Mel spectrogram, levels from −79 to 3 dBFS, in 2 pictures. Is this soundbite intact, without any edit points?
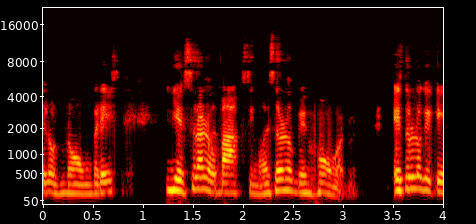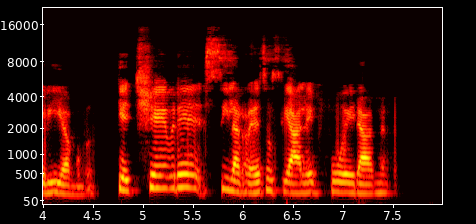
no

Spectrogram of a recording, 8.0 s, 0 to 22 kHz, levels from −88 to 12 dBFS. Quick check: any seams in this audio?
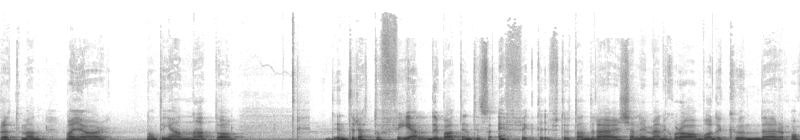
yes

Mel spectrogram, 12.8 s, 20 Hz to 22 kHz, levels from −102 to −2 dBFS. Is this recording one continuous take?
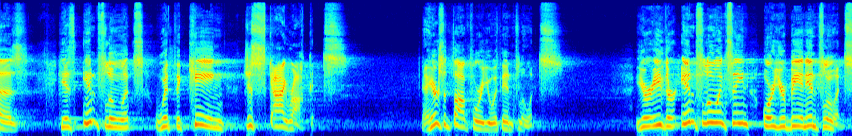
yes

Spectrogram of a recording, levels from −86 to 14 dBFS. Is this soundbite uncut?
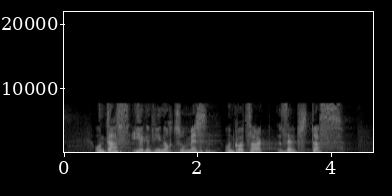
no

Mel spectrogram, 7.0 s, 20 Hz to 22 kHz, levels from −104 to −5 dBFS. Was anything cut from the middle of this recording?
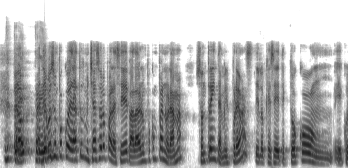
yes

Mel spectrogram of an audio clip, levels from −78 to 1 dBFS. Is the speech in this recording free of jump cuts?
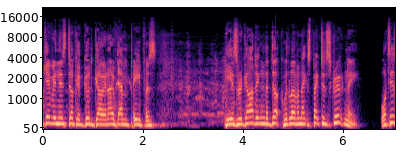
no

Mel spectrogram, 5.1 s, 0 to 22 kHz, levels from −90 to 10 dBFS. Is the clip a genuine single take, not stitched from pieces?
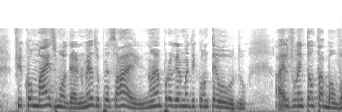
no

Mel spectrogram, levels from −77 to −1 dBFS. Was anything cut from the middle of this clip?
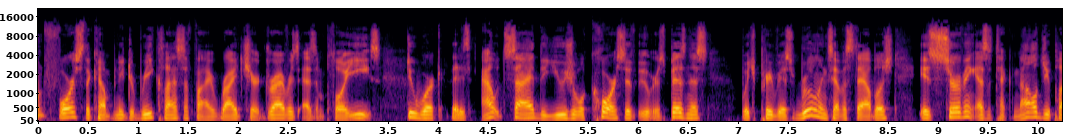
yes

